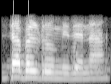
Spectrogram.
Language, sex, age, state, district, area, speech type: Kannada, female, 30-45, Karnataka, Vijayanagara, rural, conversation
